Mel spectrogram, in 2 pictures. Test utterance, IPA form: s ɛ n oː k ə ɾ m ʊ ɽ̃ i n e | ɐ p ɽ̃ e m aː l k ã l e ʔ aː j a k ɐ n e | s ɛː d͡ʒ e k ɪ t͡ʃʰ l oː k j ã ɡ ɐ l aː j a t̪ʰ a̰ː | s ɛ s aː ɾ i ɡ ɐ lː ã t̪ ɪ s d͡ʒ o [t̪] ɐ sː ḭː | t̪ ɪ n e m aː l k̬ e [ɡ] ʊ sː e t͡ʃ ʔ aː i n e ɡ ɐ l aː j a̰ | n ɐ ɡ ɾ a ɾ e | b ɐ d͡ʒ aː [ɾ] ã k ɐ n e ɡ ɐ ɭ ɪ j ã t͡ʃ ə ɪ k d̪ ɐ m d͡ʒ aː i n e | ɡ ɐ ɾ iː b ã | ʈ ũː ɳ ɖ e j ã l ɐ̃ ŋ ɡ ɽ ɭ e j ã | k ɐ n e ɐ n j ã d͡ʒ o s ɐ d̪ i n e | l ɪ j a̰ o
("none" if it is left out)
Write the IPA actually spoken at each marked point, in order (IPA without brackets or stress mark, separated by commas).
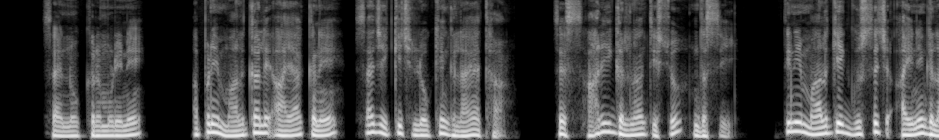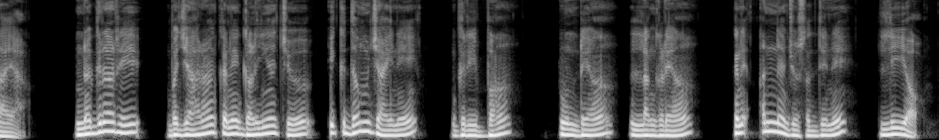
d̪, ɡ, ɾ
